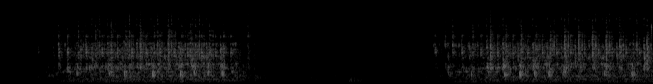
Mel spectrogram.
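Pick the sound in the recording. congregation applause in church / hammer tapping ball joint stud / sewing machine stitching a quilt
sewing machine stitching a quilt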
